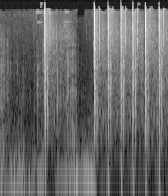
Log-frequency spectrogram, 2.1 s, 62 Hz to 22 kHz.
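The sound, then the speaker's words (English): An AR-15 rifle fires in semi-automatic mode. A single loud, sharp shot is followed by a pause, then a rapid, evenly spaced string of cracking shots. “here's an AR-15 being fired semi-automatic”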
